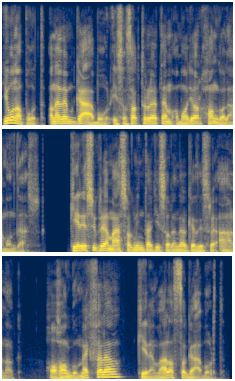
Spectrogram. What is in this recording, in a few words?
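Hungarian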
